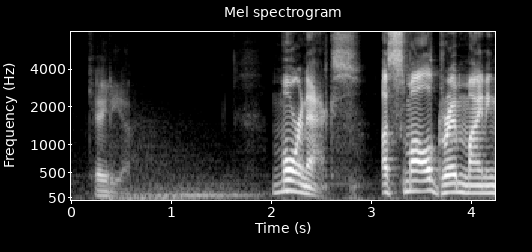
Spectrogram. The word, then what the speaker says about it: Cadia: Long A is correct. Oh, you're all so sweet. It's pronounced Cadia.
